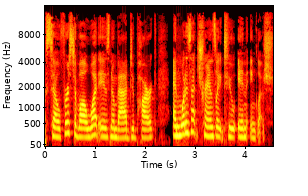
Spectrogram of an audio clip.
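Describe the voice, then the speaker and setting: A woman has a normal speaking voice at a medium pitch, with ordinary pitch variation. She talks at a fairly quick pace against a quiet background. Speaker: podcast host. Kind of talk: scripted intro; interview conversation.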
